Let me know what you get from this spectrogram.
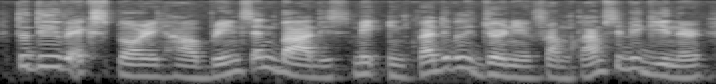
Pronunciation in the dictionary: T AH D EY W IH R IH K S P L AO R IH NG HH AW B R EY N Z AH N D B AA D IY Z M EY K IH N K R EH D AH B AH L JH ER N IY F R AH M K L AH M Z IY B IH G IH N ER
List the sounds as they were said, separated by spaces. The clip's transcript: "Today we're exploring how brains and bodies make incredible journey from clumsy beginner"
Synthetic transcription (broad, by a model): T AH D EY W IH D IH K S P L AO R IH NG HH AW B R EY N S AH N D B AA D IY S M EY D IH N K R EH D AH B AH L JH ER N IY F R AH M K L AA M S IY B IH G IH N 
